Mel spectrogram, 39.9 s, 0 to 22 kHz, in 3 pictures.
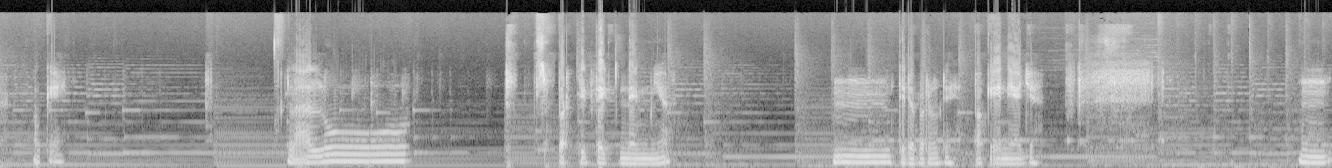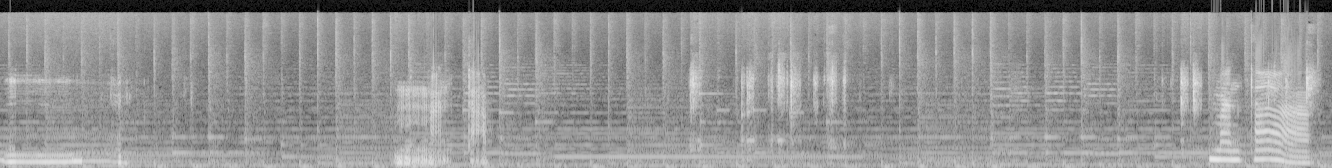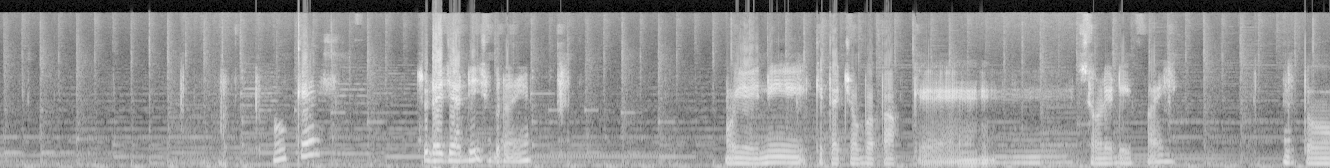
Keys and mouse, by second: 0.2 click, 0.6 click, 1.0 middle drag, 2.2-3.0 alt+middle drag, 3.4 middle click, 4.1 click, 5.4 shift+right click, 5.9 shift+a, 10.8 shift+d, 12.3 s, 14.7 alt+middle click, 15.8-20.2 drag, 20.4-21.0 middle drag, 21.2 Tab, 21.7 alt+z, 22.0 click, 23.1-25.0 drag, 25.1 alt+z, 25.6 alt+middle click, 26.5 Tab, 26.6-26.9 alt+middle drag, 27.2 click, 28.7 alt+middle click, 29.7 alt+middle click, 32.4-33.4 alt+middle drag, 34.0 drag, 34.3-34.6 alt+shift+middle drag, 35.7-37.7 drag, 38.6-39.2 alt+shift+middle drag.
